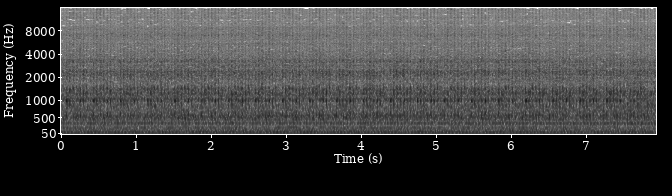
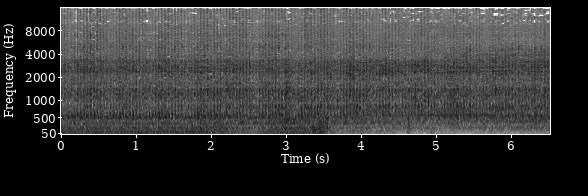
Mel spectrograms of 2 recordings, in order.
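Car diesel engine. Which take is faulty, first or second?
second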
